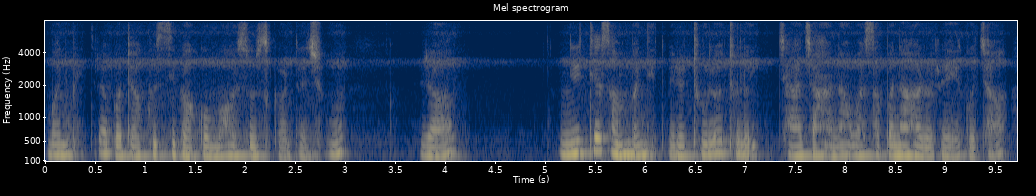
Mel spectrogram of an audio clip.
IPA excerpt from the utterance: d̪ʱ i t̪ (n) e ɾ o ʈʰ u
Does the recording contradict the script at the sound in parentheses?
yes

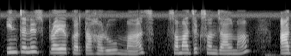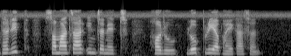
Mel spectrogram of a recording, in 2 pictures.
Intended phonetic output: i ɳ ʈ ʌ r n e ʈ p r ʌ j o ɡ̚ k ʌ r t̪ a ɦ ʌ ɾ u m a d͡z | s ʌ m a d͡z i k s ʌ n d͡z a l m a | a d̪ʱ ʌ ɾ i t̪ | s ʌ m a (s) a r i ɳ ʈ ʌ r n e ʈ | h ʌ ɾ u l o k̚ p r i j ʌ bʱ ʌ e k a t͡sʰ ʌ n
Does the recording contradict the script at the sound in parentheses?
yes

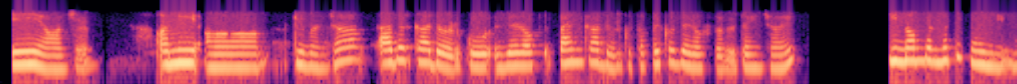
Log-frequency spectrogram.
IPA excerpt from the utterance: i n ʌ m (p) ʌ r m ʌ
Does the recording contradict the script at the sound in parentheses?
yes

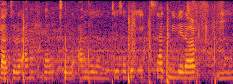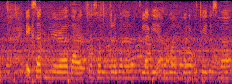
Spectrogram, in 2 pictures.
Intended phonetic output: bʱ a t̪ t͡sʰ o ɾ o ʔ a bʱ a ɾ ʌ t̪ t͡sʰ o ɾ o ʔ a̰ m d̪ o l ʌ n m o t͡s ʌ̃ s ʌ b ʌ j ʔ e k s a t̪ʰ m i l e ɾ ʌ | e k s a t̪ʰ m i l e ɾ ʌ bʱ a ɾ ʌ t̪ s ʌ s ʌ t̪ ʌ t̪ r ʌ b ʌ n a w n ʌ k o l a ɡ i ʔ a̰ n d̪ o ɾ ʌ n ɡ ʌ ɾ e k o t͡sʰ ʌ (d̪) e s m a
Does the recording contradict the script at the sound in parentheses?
yes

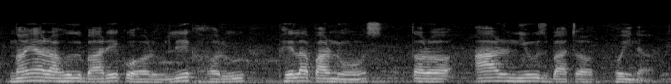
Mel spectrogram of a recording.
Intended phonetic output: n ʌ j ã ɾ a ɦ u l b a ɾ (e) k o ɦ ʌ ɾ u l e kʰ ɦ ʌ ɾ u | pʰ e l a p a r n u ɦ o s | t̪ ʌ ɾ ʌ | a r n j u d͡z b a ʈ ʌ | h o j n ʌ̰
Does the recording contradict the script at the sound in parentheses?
no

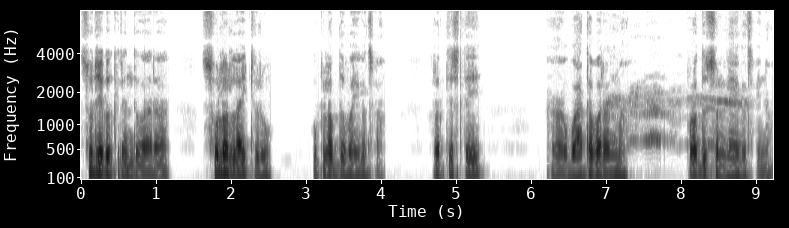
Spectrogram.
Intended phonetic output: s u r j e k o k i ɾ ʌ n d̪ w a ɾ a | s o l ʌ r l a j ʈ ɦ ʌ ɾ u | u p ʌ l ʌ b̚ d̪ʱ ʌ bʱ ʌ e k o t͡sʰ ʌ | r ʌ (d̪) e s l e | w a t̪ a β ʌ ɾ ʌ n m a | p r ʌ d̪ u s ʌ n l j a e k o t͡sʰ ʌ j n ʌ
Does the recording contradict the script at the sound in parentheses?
yes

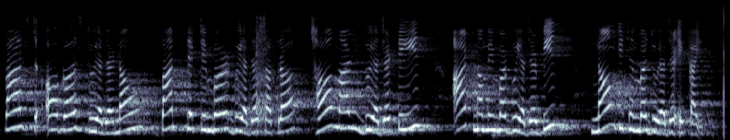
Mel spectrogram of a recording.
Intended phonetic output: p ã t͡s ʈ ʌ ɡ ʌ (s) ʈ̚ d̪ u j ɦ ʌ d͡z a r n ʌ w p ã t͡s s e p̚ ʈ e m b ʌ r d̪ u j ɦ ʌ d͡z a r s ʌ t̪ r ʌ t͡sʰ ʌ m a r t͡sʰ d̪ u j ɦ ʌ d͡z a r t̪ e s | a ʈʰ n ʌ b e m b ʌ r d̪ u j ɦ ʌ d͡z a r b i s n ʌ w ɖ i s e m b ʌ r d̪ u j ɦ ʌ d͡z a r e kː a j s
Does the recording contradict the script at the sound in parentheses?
no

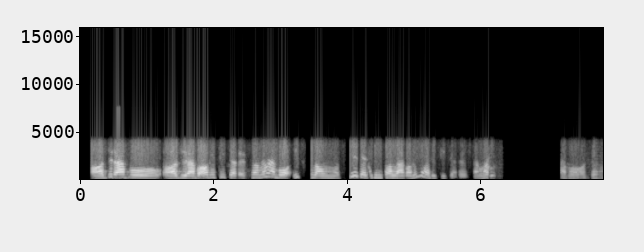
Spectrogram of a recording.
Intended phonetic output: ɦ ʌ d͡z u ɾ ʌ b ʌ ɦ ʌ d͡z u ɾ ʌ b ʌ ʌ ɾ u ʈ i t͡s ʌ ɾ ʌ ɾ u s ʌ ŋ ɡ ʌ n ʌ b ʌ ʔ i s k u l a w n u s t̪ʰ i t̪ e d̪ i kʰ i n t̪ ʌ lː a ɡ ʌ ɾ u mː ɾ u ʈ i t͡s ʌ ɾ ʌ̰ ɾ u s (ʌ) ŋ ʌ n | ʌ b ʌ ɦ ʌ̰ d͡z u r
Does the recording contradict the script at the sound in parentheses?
no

